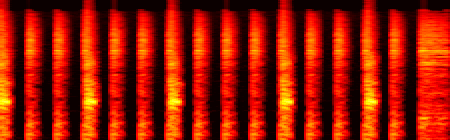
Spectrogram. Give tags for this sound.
beat; casio; dance; drum-loop; percs; percussion-loop; rhythm

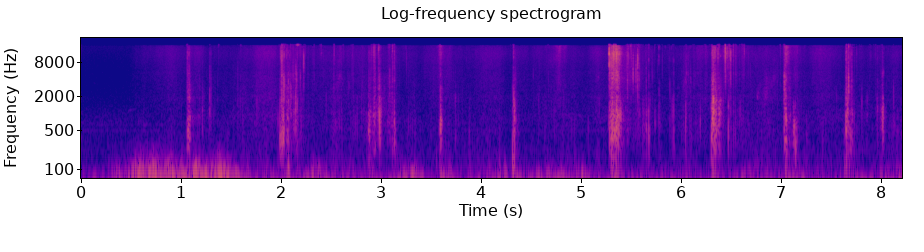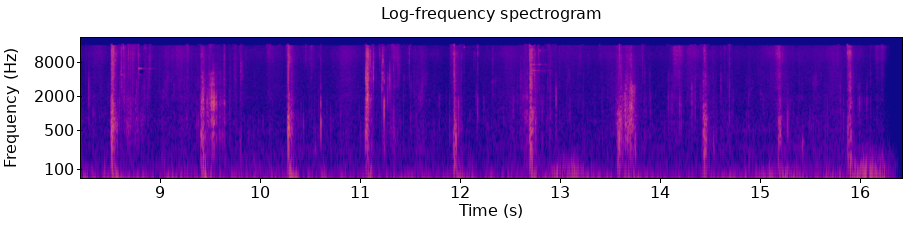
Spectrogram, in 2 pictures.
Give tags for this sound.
field-recording; footsteps; gravel; hill; steps; tarmac; walking

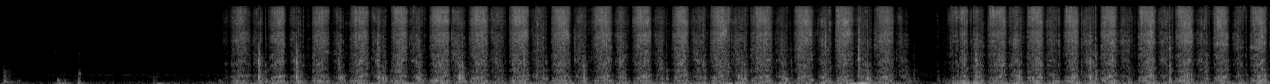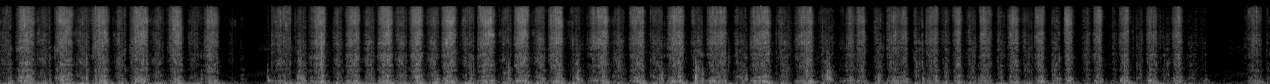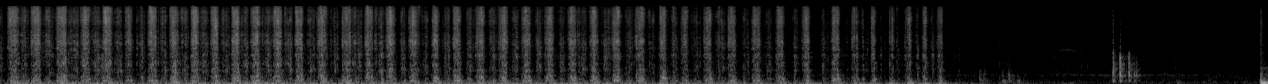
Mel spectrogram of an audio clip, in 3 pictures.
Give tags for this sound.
food; plastic; percussive

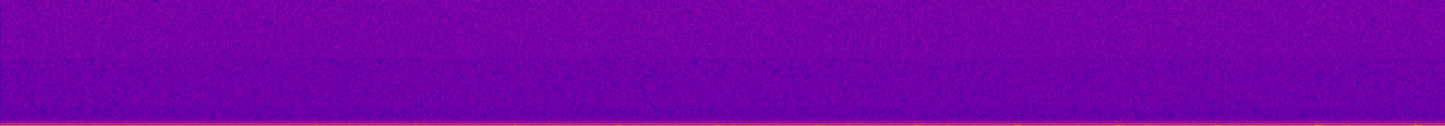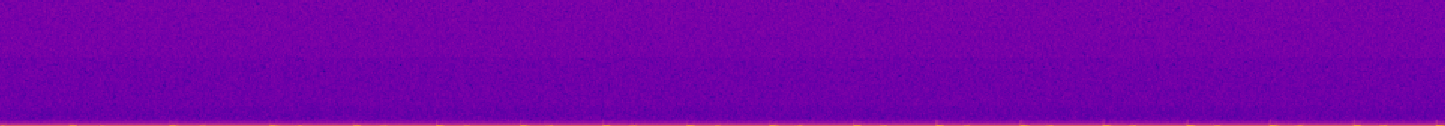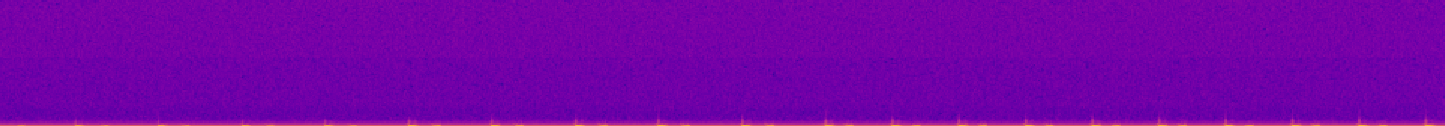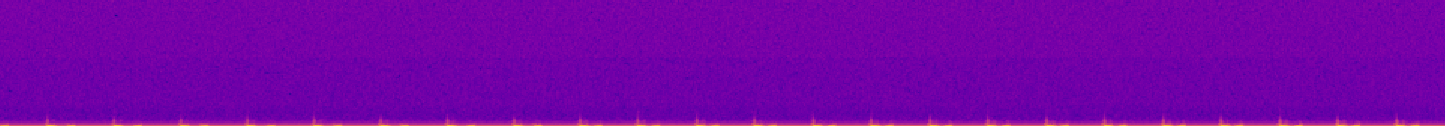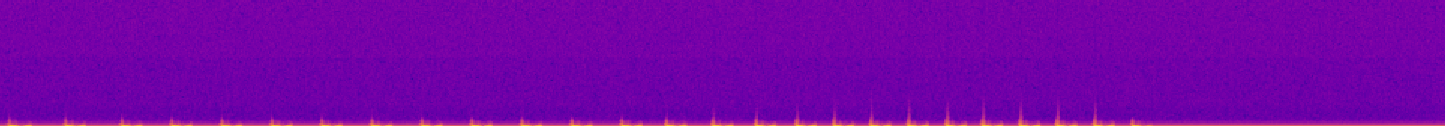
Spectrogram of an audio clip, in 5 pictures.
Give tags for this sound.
Abyss; Ambience; Atmosphere; Dark; Darkness; Drone; Footsteps; Underwater

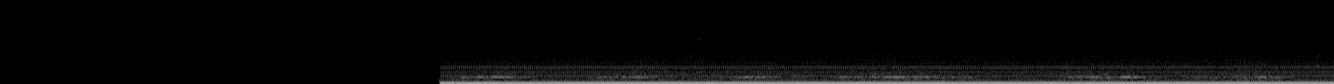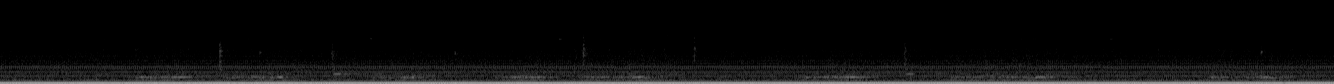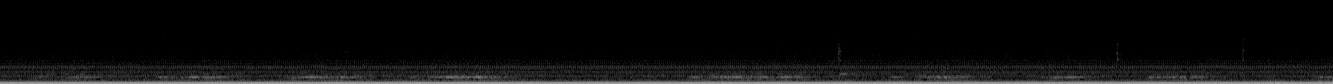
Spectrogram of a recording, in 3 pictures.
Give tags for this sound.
ambiance; ambience; ambient; atmosphere; background; background-sound; field-recording; fridge; noise; rumble; running

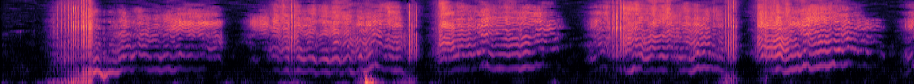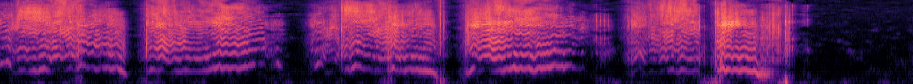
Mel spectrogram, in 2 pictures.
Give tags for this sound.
turning; truck; wheels; rubber; toy; car

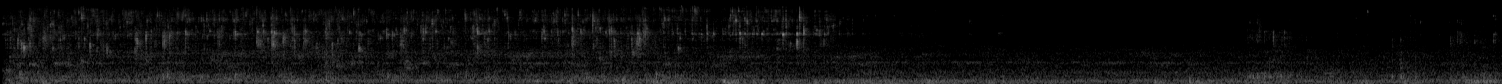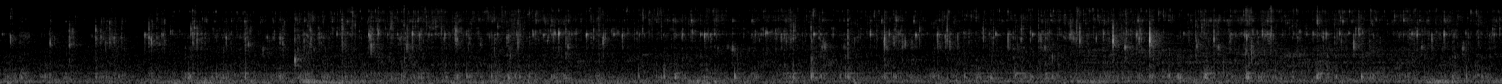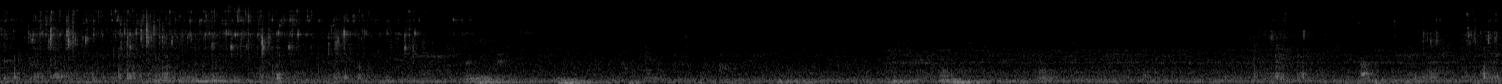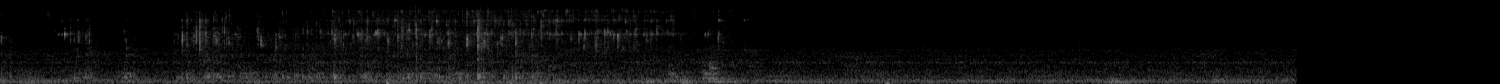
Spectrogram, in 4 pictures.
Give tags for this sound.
Bubble; H2n; Pipe; Water

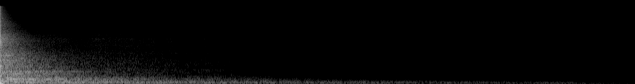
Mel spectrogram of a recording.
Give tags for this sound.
cistern; metal; percussion

